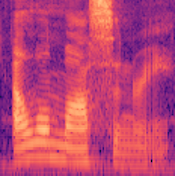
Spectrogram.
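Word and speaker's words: eleemosynary: got a very interesting title Ella mry it's pronounced Elam masry and uh again it's an angels theater production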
